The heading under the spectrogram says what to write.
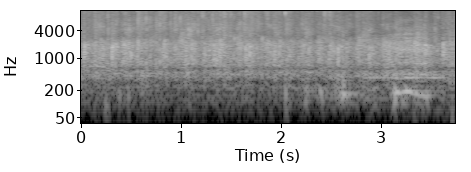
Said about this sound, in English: Would you stand to your feet? Would you give the man of God a round of applause as he comes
